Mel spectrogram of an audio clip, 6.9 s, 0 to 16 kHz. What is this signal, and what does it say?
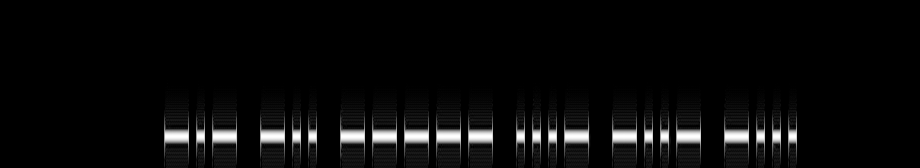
Morse code, heard as a keyed tone, about 20 wpm, 700 Hz. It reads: KD0VXB
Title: USA Call Signs - 6 Characters - 2x Character Spacing - 20wpm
